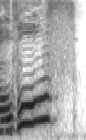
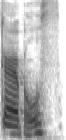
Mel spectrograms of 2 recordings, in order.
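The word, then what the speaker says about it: Goebbels: Geral gerles JBL the Nazi GBL oh and Gobles yeah but it's pronounced garbles oh I didn't know that you got to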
